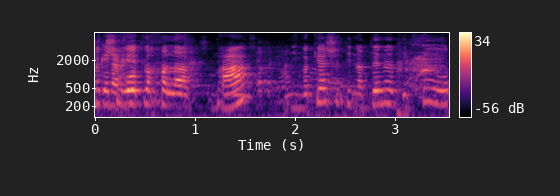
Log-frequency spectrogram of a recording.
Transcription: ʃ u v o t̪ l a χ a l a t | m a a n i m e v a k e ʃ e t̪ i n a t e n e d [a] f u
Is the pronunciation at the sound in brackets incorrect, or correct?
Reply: incorrect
